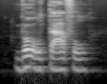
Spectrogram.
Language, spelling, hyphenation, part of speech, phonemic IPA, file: Dutch, borreltafel, bor‧rel‧ta‧fel, noun, /ˈbɔ.rəlˌtaː.fəl/, Nl-borreltafel.ogg
- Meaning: 1. salon table, table used for having drinks 2. a place or situation where lowbrow conversation takes place, often under influence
